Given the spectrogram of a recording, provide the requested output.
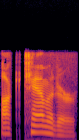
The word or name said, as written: octameter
